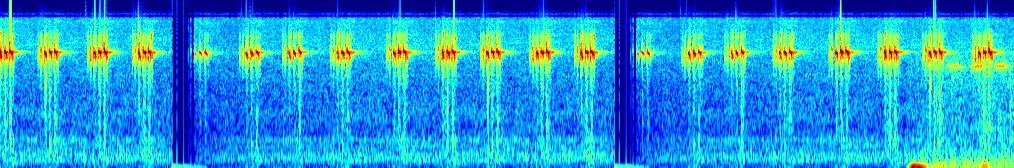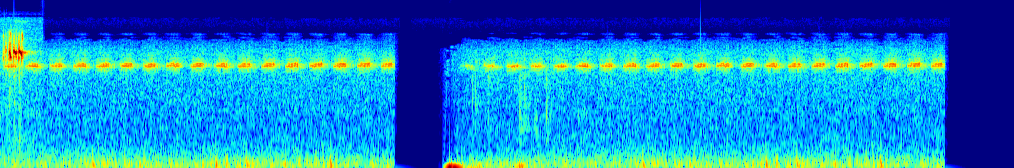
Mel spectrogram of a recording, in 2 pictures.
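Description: A grasshopper gives rapid bursts of high, shrill chirps, then a continuous buzzing trill.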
